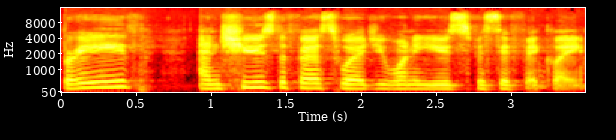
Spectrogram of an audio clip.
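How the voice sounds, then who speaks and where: Energetic in tone, a woman speaks at a moderate pace. Her pitch varies in an ordinary way. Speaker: public speaking coach. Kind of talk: presentation feedback.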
